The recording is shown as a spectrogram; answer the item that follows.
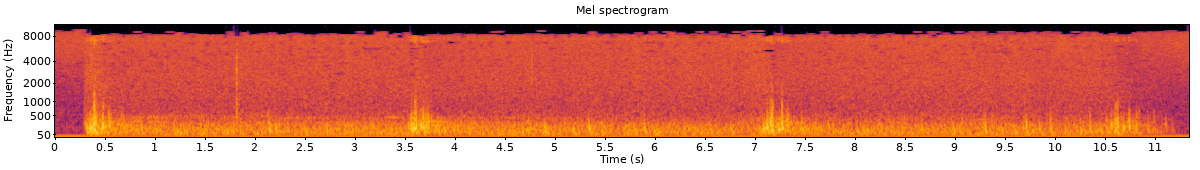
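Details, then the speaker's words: Lung auscultation teaching example: low, rumbling sounds with loud popping bursts recurring about every three and a half seconds; coarse crackles are louder and lower pitched: coarse crackles. "fine crackles are so soft high pitched and very brief coar crackles are louder lower pitched and"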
